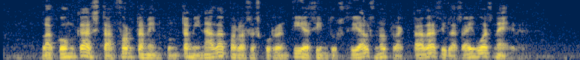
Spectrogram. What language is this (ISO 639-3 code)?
cat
